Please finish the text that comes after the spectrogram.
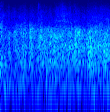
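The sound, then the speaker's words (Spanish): Steady applause from a crowd giving a round of applause to God, a dense crackling wash of many hands clapping at once, sustained and fairly loud throughout with no voices standing out. “Vamos a darle un aplauso a nuestro Dios”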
